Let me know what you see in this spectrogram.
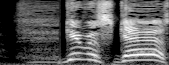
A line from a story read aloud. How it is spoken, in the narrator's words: someone inside yelled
